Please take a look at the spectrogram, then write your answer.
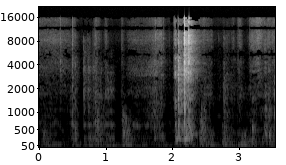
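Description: Edges of a paper gift bag are burnished flat with one short, sharp scraping rub, preceded and followed by quiet, scattered paper-handling rustles and taps.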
